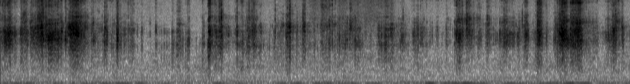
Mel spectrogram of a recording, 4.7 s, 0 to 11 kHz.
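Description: A small, hollow, articulated purple-green 3D printed plastic fidget slug is curled and flexed with the fingers and fingertips, its segments clicking against each other. The sound is a quiet, continuous run of dry, bright clicks and crinkly rattles with almost no low end. Each click dies away almost instantly.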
